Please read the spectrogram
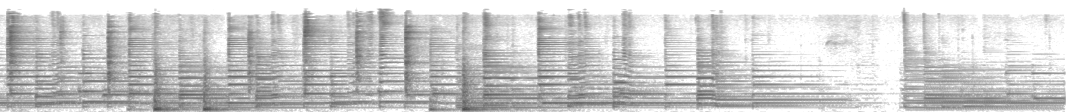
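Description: Nylon-string classical guitar played solo, fingerstyle, with a few hard, deep accented strokes in the first half. The notes then fade away to a brief silence, and a final held chord sounds about nine seconds in.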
